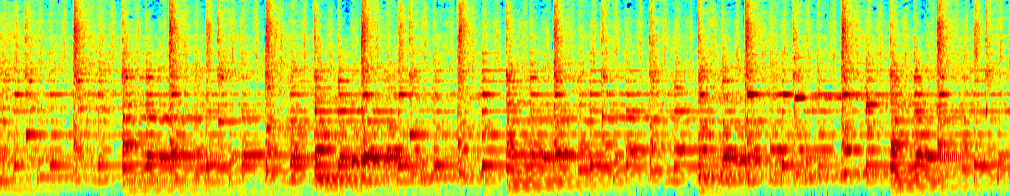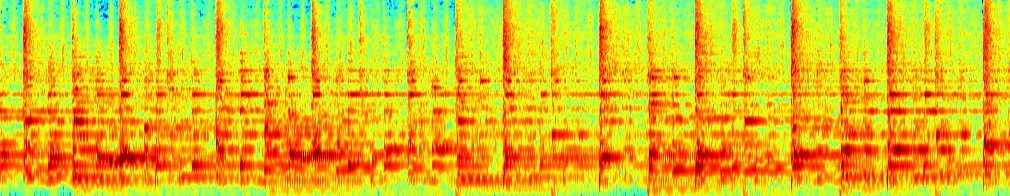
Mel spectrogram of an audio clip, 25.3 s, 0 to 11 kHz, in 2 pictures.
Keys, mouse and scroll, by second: 0.5 click, 7.6 alt+middle click, 11.5 alt+middle click, 18.8 alt+middle click, 22.8 alt+middle click.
